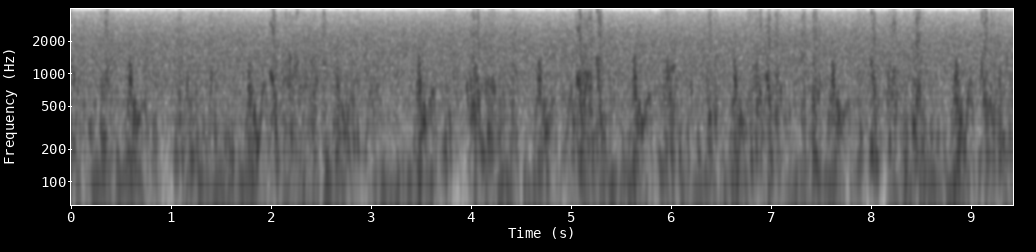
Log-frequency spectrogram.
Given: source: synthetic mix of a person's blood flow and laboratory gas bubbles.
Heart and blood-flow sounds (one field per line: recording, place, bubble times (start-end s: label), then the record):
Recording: Doppler ultrasound of blood flow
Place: precordium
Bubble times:
0.00-0.50 s: bubbles
0.72-0.77 s: bubbles
0.79-0.89 s: bubbles
0.98-1.67 s: bubbles
1.95-2.92 s: bubbles
3.70-3.84 s: bubbles
3.93-4.48 s: bubbles
4.92-5.46 s: bubbles
5.88-6.50 s: bubbles
6.75-7.21 s: bubbles
7.27-7.53 s: bubbles
7.86-8.71 s: bubbles
9.05-9.43 s: bubbles
From the record:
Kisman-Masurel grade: 342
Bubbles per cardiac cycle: rolling drumbeat, 9 or more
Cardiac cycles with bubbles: 100%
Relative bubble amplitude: moderate (0.250 to 0.450)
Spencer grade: 3 (all of the cardiac periods contain showers or single bubble signals, but not dominating or overriding the cardiac motion signals)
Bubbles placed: only in the low amplitude regions of the cardiac cycle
